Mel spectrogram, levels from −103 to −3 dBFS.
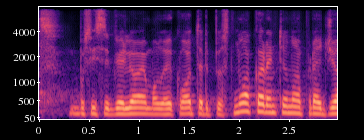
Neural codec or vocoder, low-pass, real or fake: codec, 16 kHz, 2 kbps, X-Codec, HuBERT features, trained on LibriSpeech; 7.2 kHz; fake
